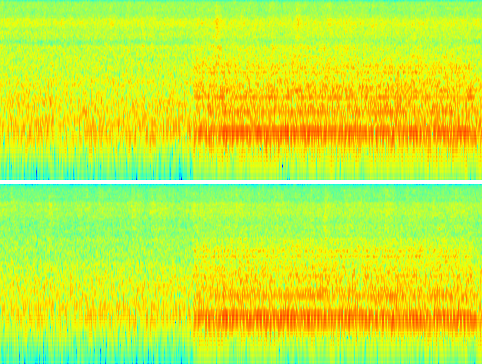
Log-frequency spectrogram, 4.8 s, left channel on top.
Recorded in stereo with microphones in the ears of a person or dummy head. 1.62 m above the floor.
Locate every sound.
1.9 s a microwave: 10° left (ahead or behind), 0.7 m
